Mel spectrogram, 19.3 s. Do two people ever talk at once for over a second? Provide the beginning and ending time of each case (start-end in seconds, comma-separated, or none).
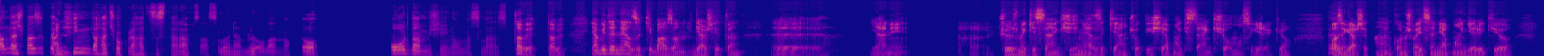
none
